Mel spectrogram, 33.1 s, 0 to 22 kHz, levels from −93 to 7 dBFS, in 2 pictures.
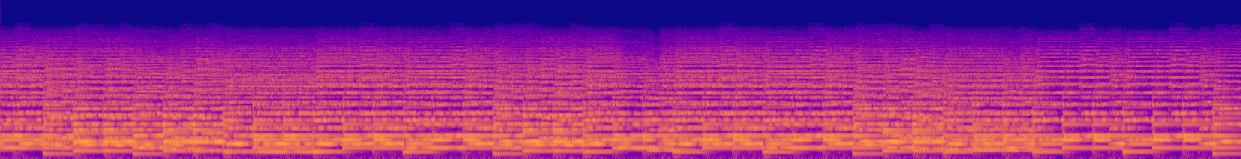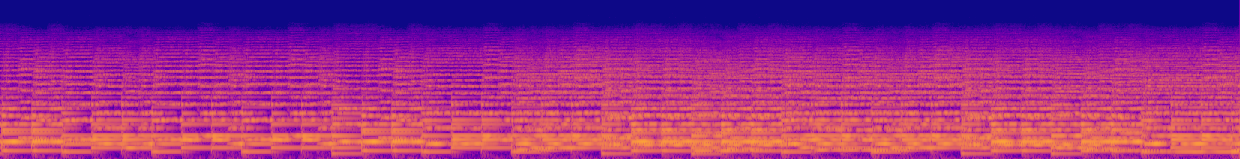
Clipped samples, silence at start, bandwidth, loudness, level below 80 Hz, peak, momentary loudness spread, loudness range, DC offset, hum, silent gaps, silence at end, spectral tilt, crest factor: under 0.1%; 0 s; 10.5 kHz; -20 LUFS; -58 dBFS; -6 dBFS; 3 LU; 2 LU; under 0.1%; none; none; 0 s; -4.5 dB/octave; 14 dB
